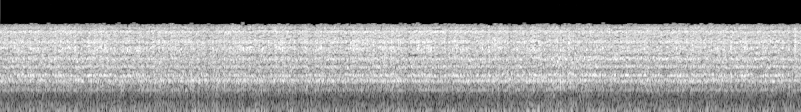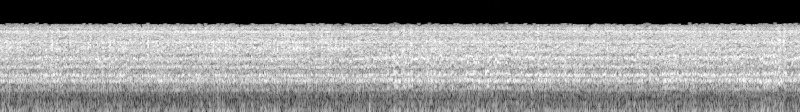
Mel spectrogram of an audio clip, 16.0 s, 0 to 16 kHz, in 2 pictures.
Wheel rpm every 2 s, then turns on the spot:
160, 160, 160, 160, 160, 160, 160, 160.
none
